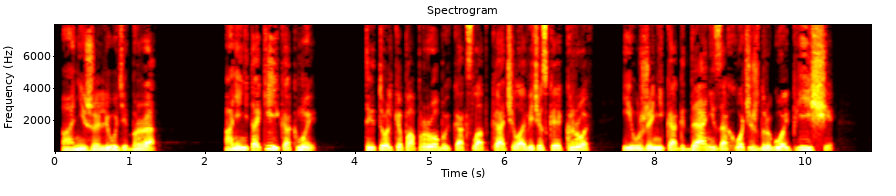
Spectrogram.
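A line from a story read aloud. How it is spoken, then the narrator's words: Gentle, coaxing. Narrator (Russian): ласково начал один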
